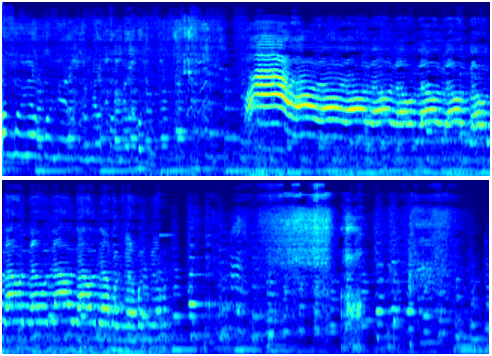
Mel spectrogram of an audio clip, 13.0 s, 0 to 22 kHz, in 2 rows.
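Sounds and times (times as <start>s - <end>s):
cat long meow: 3.2s - 8.6s.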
